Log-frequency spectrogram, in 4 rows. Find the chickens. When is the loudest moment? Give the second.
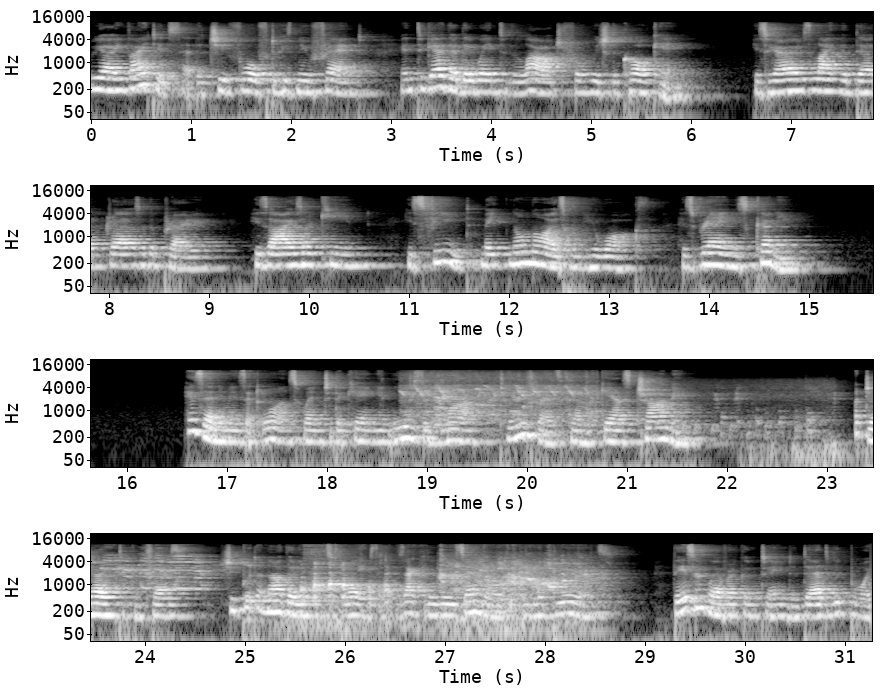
26 s.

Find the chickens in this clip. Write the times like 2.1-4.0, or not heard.
18.6-28.6.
